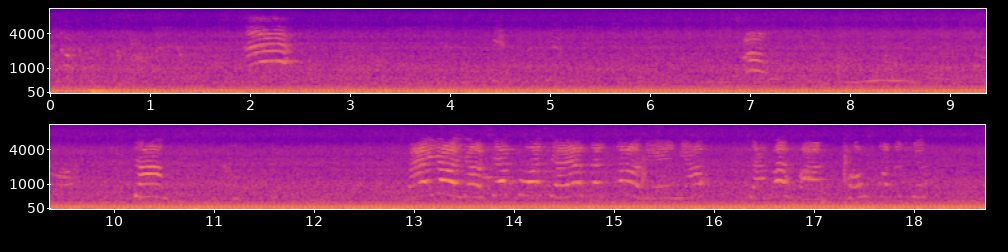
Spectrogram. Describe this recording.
Kids play area, Pumps, School children's voice, Bird cry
